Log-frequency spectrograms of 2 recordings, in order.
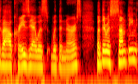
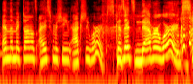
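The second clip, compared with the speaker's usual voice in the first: laughing; 8 semitones higher, 5 dB louder than usual. Retold or imitated. Laughing at her ice cream story.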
